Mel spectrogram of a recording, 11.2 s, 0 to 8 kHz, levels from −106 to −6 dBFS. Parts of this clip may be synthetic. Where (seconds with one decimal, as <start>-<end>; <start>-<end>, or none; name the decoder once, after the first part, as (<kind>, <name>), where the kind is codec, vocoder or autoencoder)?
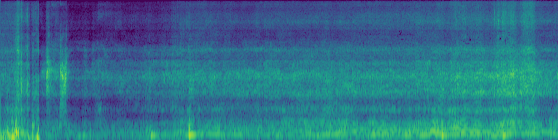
0.0-2.5 (codec, SNAC); 3.6-7.1; 8.3-9.2; 10.2-11.2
